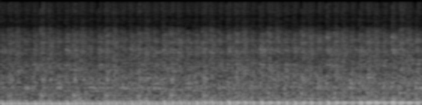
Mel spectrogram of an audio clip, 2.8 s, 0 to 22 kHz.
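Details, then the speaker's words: 1951 Ferguson tractor after thermostat housing replacement, throttle linkage being set: deep, even low thump at a slow steady beat, no knocks or misses; healthy idle, no leaks, temperature gauge working. "Yes! It runs and it's not leaking. Brilliant."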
